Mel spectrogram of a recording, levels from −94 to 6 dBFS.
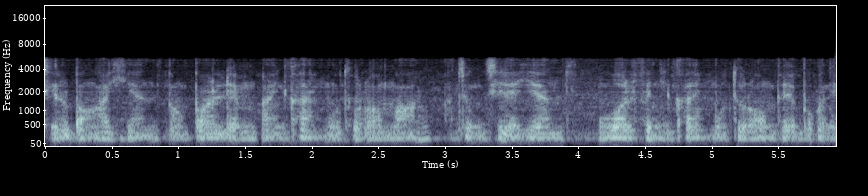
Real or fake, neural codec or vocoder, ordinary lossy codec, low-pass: fake; vocoder, 22.05 kHz, 80 mel bands, HiFi-GAN; none; 5.4 kHz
